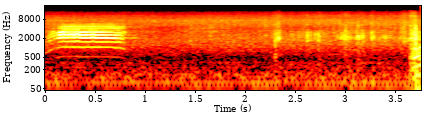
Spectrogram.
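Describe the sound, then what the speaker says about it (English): A shop cat in a car body repair shop gives one loud, drawn-out meow at the start, then the room goes quiet apart from faint workshop background noise and a brief clatter near the end. "And apparently the shop cat is talking to us."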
